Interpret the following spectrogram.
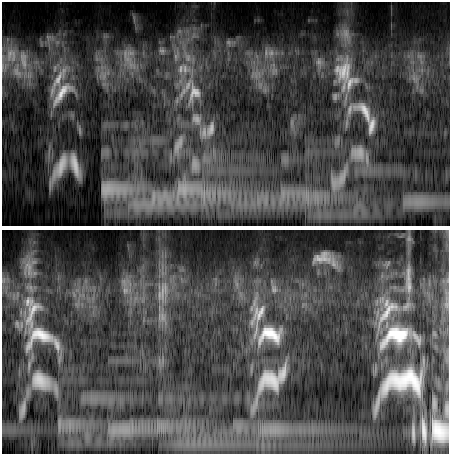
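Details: A lone stray female kitten, hidden in rubble with no mother or siblings nearby, meows without stopping one morning. About seven thin, high meows rise then fall, spaced roughly a second apart over soft background music.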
